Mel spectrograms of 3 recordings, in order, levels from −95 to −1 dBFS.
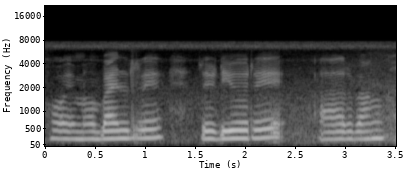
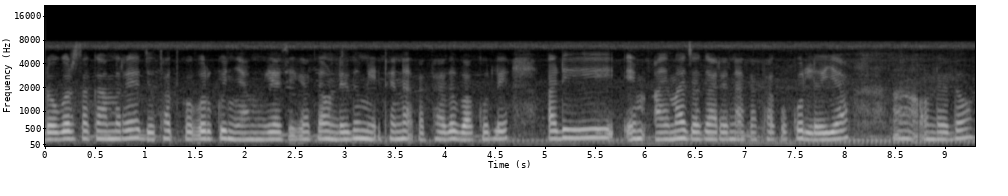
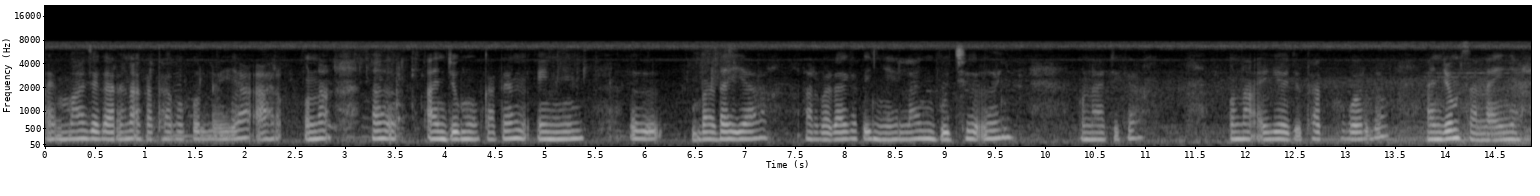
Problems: constant background noise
